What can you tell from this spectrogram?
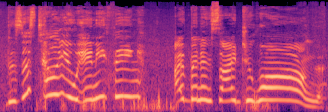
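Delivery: giddy high-pitched excitement; freaking out. Real, not acted. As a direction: squeal it up high with real joy. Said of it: "I'm freaking out".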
